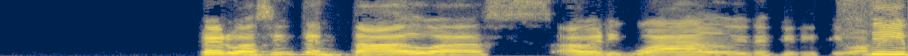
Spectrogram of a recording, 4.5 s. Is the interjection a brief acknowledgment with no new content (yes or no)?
no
